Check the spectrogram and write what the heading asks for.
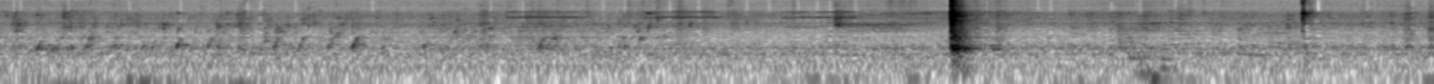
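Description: Tortilla deep-frying in hot oil in a pot, a steady bubbling sizzle, with a single sharp knock about six seconds in.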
